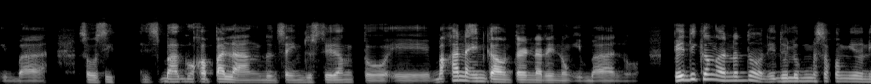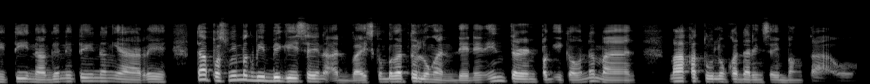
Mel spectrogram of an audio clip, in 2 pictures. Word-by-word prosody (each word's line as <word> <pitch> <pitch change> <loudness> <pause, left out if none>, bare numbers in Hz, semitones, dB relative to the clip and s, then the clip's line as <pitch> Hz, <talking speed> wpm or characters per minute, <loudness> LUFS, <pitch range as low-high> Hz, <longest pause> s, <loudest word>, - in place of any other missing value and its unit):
iba. 85 0 -5 0.4
So, - - -3
si 115 +1 -6 0.2
since 115 -2 -10
bago 130 -1 0
ka 130 +1 +2
pa 130 - +8
lang 100 -4 +1
do'n 100 -1 -8
sa - - -2
industriyang 105 +1 -4
'to, 90 0 -4
eh, 90 -1 -8
baka 190 - +2
na-encounter 130 - +4
na 105 -1 +1
rin 100 -1 -4
no'ng 95 -2 -8
iba, 85 0 -6
'no? 80 0 -21 0.3
Puwede 205 +6 +6
kang 235 -2 +3
ano 185 -1 +3
do'n, 180 -9 -2
idulog 150 +1 -1
mo 155 - -5
sa - - -5
community 140 -2 -3
na 115 -2 +2
ganito 135 +5 -5
'yong 155 -1 -3
nangyari. 125 -2 -2 0.3
Tapos 220 -6 +5
may 205 +2 +1
magbibigay 170 -7 +5
sa'yo 140 -1 +2
ng - - -3
advice, 100 +2 -2
kumbaga, 130 +1 +4
tulungan 115 -10 0
din. 100 0 -1
And 105 +1 -4
in 165 +3 -3
turn, 125 -4 +3
'pag 115 - -2
ikaw 110 -1 -3
naman, 100 -10 -1 0.3
makakatulong 140 -4 +2
ka - - +3
na 115 -1 0
rin 110 0 -7
sa 110 - -4
ibang 100 -1 -10
tao. - - -12
125 Hz, 185 wpm, -24 LUFS, 100-150 Hz, 0.4 s, pa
